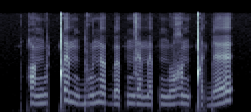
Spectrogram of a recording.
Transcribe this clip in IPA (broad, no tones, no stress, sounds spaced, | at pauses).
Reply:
q u ŋ u ǃ ɛ m ɡ͡b u n œ ɓ œ p n z ɛ m ɛ p ŋ u ʁ ə ŋ ǃ ɛ ɡ͡b ɛ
